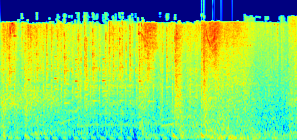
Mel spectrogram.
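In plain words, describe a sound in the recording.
Gunshots crack and an explosion booms nearby.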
